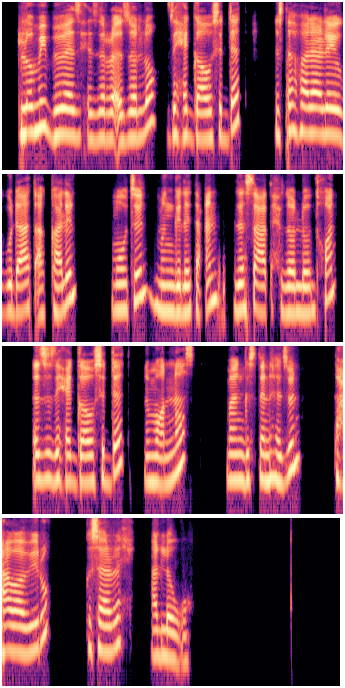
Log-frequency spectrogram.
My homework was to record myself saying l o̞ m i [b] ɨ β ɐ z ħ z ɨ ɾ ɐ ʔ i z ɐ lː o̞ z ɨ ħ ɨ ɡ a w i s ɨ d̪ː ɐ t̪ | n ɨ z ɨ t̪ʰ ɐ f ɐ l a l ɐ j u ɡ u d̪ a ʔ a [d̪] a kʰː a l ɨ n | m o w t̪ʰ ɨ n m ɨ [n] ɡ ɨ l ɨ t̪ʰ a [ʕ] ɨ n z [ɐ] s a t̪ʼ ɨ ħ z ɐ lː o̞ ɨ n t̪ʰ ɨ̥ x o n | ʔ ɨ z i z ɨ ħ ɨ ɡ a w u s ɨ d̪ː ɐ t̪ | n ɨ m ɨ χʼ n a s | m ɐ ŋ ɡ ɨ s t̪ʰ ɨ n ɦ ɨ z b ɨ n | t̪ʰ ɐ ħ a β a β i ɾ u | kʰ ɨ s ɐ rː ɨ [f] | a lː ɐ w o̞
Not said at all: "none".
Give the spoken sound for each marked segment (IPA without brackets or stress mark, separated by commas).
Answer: b, t̪, ŋ, ʕ, ɐ, ħ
